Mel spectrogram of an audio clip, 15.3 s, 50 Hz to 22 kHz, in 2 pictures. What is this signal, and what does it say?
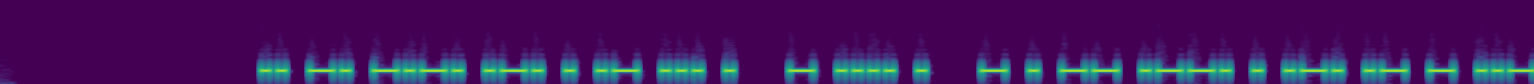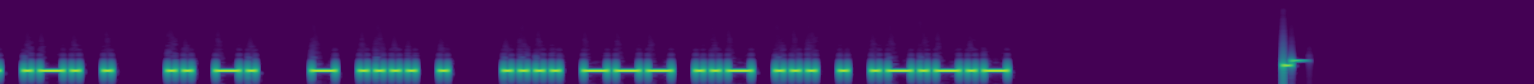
Morse code, heard as a keyed tone, about 30 wpm, 700 Hz. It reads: INCREASE THE TEMPERATURE IN THE HOUSE.
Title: Sentences from Top 1000 Words - Review Part 4 - 30wpm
